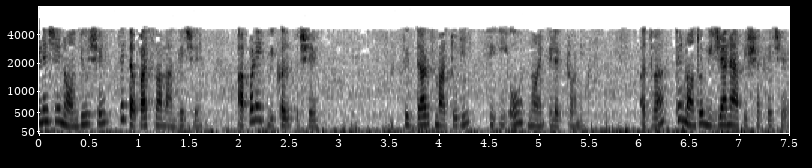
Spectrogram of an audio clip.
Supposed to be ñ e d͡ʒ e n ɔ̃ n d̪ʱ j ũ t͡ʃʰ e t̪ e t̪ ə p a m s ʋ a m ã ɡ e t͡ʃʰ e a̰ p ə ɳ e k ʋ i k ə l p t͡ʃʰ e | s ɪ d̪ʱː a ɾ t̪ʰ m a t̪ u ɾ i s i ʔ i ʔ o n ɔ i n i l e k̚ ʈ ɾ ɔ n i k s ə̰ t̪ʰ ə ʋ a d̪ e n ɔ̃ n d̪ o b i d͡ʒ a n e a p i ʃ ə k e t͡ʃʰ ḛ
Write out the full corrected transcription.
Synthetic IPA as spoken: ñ e d͡ʒ e n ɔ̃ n d̪ʱ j ũ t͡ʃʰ e t̪ e t̪ ə p a s ʋ a m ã ɡ e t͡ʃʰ e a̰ p ə ɳ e k ʋ i k ə l p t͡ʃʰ e | s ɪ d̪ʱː a ɾ t̪ʰ m a t̪ u ɾ i s i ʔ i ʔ o n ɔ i n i l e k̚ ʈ ɾ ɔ n i k s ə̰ t̪ʰ ə ʋ a t̪ e n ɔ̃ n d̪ o b i d͡ʒ a n e a p i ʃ ə k e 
